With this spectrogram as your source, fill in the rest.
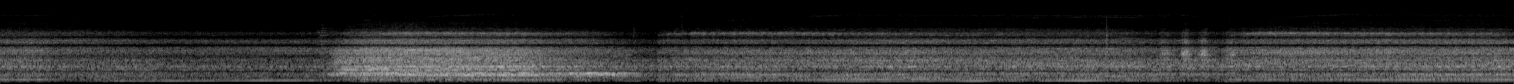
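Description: A truck engine rumbles steadily as the truck drives along a road.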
